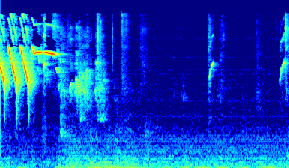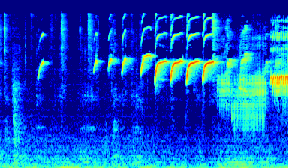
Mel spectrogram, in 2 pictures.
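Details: Canary singing a training song: a loud opening flourish, a quiet gap with sparse chirps, then a run of rising upswept notes and a brief buzzy ending.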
